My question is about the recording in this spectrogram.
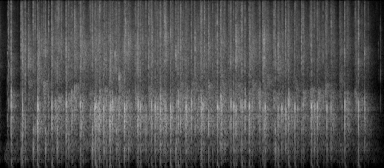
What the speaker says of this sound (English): I'd like to give both of you a round of applause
